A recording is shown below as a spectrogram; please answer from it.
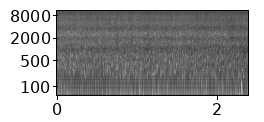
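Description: Water pouring down a stone retaining wall, a steady rush with a faint low hum beneath it.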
